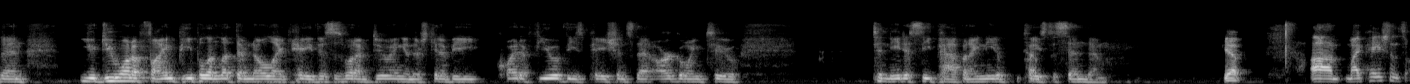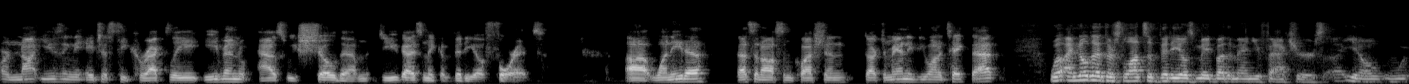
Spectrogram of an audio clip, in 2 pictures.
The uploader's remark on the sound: During this live interactive webinar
